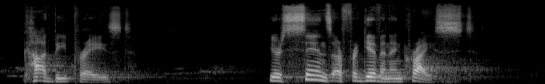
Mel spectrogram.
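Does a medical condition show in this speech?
No.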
